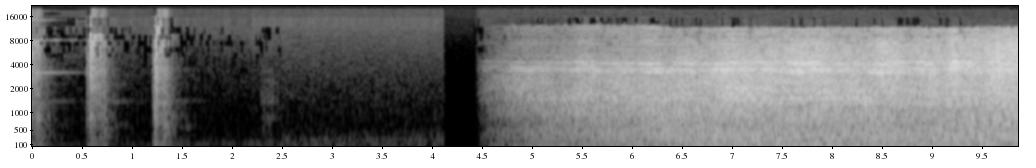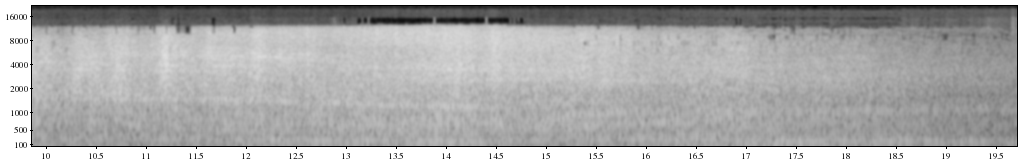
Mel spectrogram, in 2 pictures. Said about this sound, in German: Verschlafen machte ein jugendliches Mädchen auf, als das Flugzeug, in welchem sie sich befand, gelandet war.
